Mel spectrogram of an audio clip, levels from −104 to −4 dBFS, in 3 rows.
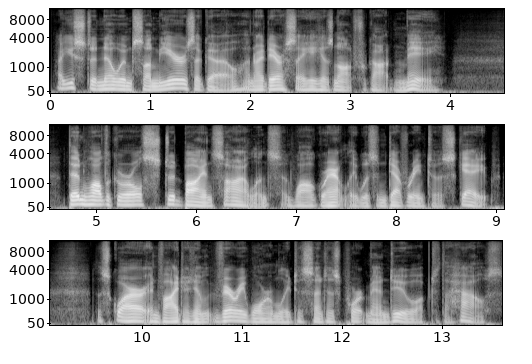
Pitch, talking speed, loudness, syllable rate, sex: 95 Hz, 200 wpm, -21 LUFS, 5.6 syllables/s, male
